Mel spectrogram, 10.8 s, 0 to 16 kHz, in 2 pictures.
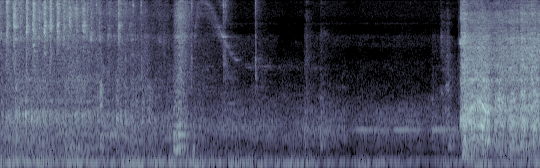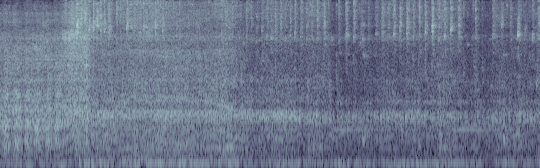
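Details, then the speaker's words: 2008 Chevrolet Suburban, first start of newly installed engine after 5 or 6 tries: engine catches and settles into a steady, even idle with no knocks or misses; running fine. "Success so far, anyway. What do you think? Sound good? It took another 5 or 6 tries, but we got her started."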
